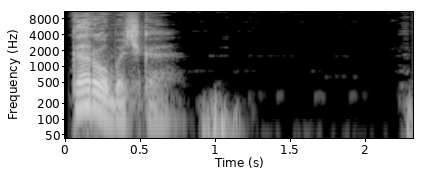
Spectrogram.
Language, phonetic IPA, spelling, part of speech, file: Russian, [kɐˈrobət͡ɕkə], коробочка, noun, Ru-коробочка.ogg
- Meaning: 1. small box 2. boll, capsule, fruitcase 3. pocket, sandwich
